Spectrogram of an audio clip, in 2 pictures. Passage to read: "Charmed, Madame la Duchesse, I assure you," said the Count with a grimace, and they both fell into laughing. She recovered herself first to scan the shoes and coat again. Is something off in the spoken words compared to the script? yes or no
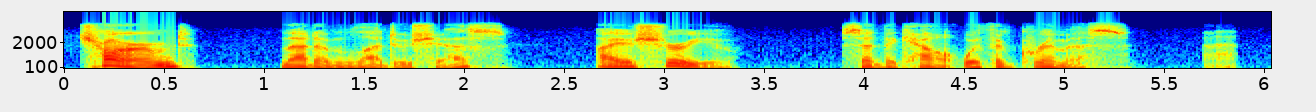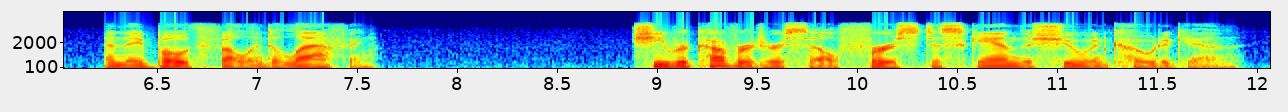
yes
